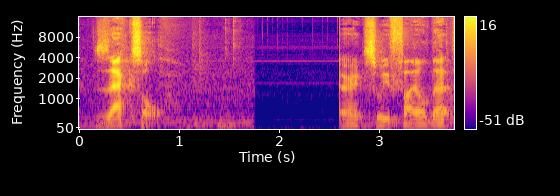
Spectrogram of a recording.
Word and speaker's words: ZAXOL: I believe that's pronounced Zaxel.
